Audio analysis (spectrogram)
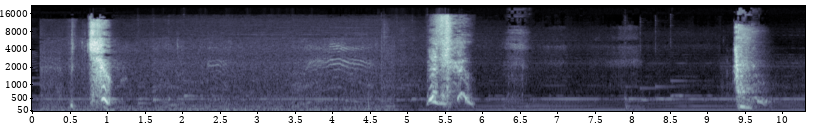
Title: Cat sneeze. #funny #funnypet #cat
